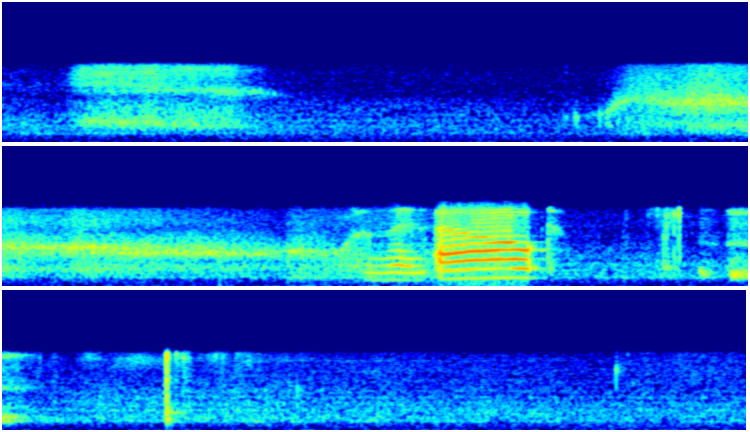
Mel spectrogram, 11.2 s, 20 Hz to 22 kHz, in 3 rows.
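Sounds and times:
person breathing in slowly during a guided breathing exercise: 0:00.3 - 0:01.4, 0:02.9 - 0:05.5
speech: 0:05.6 - 0:06.6.

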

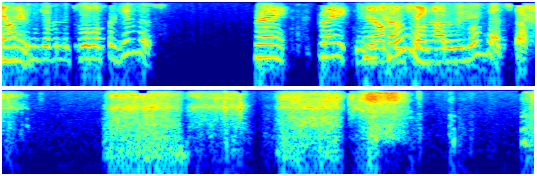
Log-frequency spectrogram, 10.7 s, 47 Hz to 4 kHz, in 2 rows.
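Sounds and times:
speech: 0:00.0 - 0:01.8, 0:02.5 - 0:05.5, 0:06.3 - 0:07.2
slow deep breaths: 0:06.3 - 0:09.5.

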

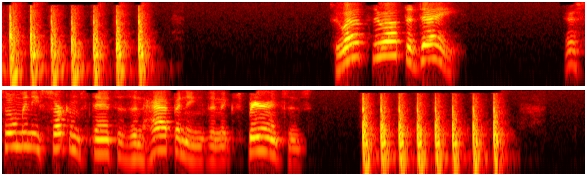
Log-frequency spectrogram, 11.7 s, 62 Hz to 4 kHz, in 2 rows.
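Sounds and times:
knocking on a door: 0:00.0 - 0:01.6, 0:09.4 - 0:11.0
speech: 0:03.4 - 0:04.6, 0:05.6 - 0:09.0.

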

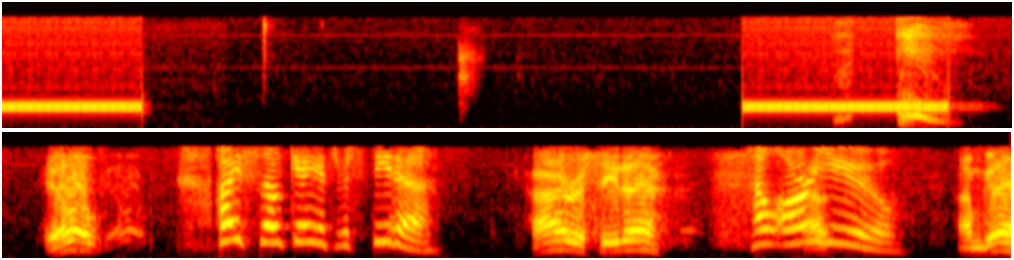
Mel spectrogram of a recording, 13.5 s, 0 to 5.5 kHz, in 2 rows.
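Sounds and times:
telephone dial tone while dialing a call: 0:00.0 - 0:01.0, 0:05.0 - 0:06.0
speech: 0:08.2 - 0:09.7, 0:10.3 - 0:13.4.

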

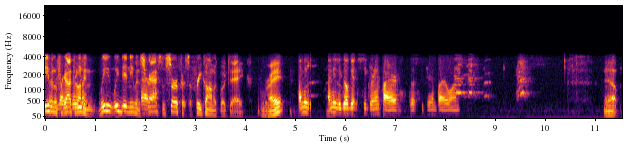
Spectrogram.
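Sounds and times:
speech: 0:00.0 - 0:08.6, 0:11.2 - 0:11.5
dogs barking with short yips: 0:08.2 - 0:09.8.

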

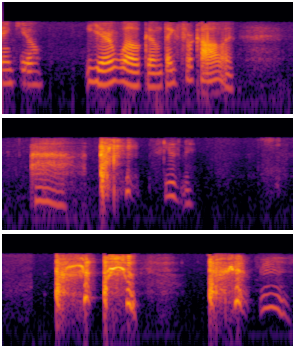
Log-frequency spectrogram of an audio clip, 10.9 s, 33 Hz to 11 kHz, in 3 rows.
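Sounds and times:
speech: 0:00.0 - 0:03.0, 0:04.0 - 0:06.1, 0:08.8 - 0:09.0, 0:09.9 - 0:10.9
harsh coughs: 0:04.8 - 0:05.4, 0:07.9 - 0:09.1, 0:09.8 - 0:10.8.

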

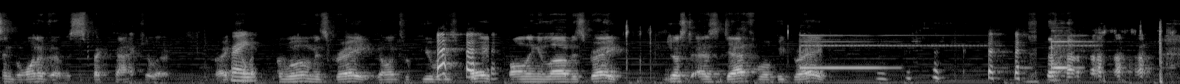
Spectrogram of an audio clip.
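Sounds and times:
speech: 0:00.0 - 0:11.7
laughter: 0:04.2 - 0:05.0, 0:09.3 - 0:11.7
bell ringing: 0:08.0 - 0:11.5.

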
